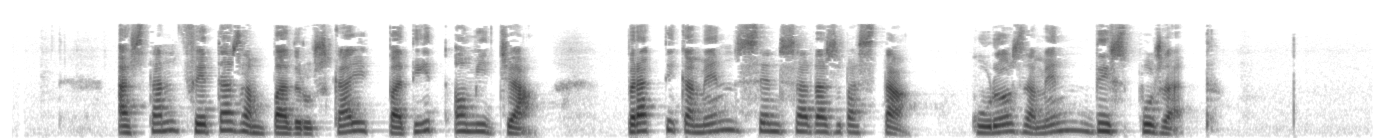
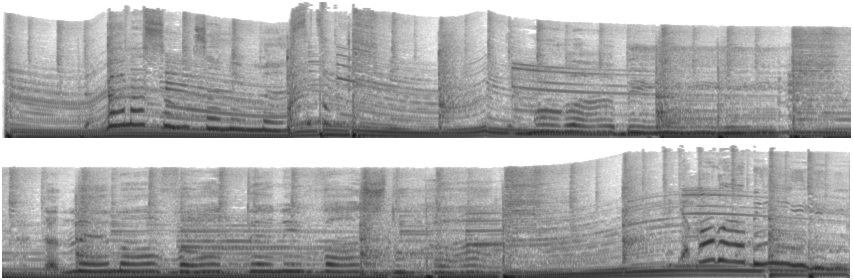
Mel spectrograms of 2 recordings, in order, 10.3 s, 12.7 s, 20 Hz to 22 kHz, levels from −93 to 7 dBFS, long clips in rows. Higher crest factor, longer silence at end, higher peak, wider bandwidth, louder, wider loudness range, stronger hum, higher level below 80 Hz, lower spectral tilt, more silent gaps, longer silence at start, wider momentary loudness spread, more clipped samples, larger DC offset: first, 22 dB vs 16 dB; first, 1.25 s vs 0 s; about the same, -2 dBFS vs 0 dBFS; second, 11.5 kHz vs 19 kHz; second, -22 LUFS vs -18 LUFS; about the same, 3 LU vs 1 LU; neither; second, -76 dBFS vs -20 dBFS; second, -3 dB/octave vs -6.5 dB/octave; neither; first, 0.9 s vs 0 s; first, 7 LU vs 4 LU; neither; neither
